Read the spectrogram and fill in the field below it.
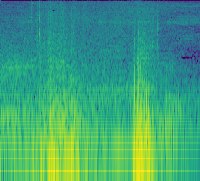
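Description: A rushing whoosh sweeps past.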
